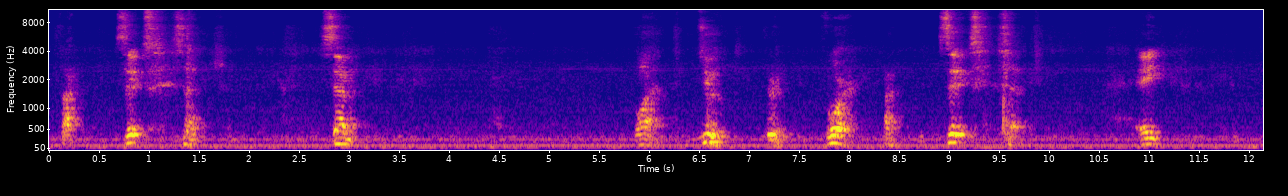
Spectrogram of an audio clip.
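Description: Feet and hands thud on a hard floor during quick exercise.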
